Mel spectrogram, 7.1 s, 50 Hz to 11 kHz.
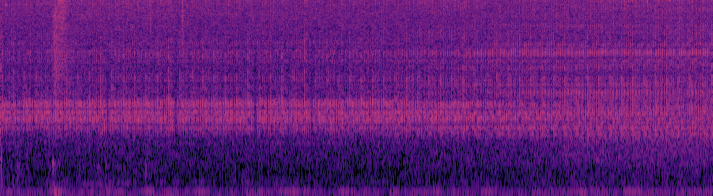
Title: Lenovo Yoga Slim 7 - 4800u idle fan noise sounds errorous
